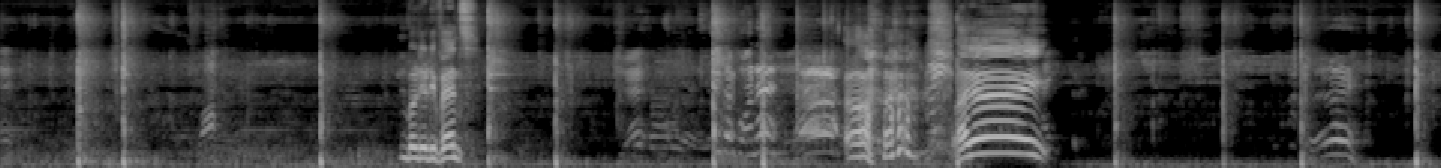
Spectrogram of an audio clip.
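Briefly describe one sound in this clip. A ball thumps as players hit it.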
